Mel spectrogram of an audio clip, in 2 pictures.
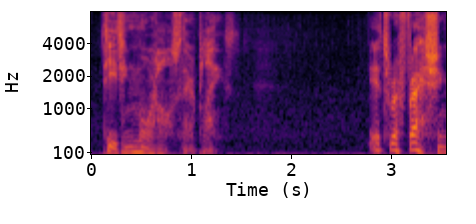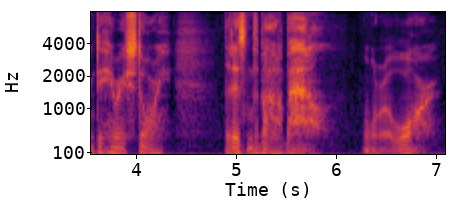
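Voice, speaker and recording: A man playing a seductive, imperious demon prince in a fantasy audio roleplay, speaking in a silky, commanding, breathy murmur. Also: no echo, heavily acted. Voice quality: low, gravelly, breathy.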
